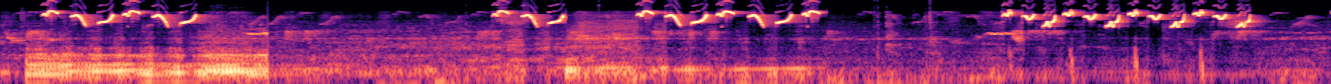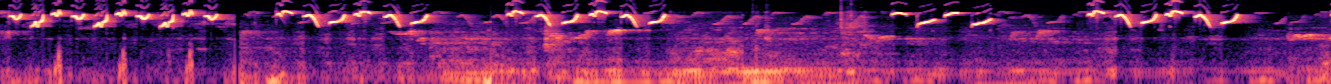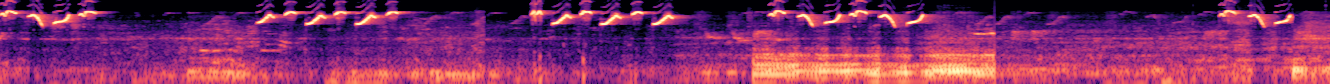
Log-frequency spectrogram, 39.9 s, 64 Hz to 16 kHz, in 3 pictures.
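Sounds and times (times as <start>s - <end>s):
bird singing high quick notes: 0.2s - 3.2s, 4.9s - 5.7s, 6.4s - 8.3s, 9.8s - 12.6s, 13.3s - 27.7s, 34.1s - 37.2s.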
